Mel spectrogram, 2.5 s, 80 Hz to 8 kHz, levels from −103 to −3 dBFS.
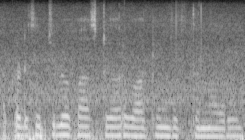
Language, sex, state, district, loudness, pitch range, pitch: Telugu, female, Andhra Pradesh, Srikakulam, -17 LUFS, 170-185 Hz, 175 Hz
